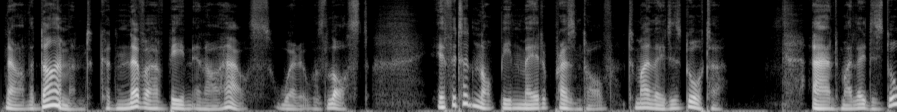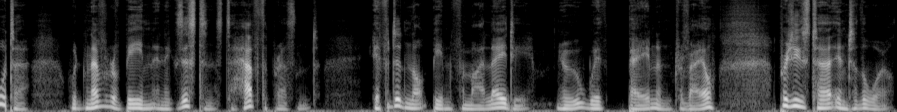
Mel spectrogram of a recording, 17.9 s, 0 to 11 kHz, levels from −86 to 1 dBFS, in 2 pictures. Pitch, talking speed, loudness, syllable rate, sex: 115 Hz, 195 wpm, -21 LUFS, 5.4 syllables/s, male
